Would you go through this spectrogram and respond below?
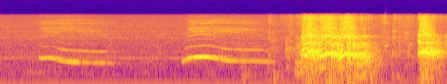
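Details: Miniature Dachshund whimpering: two high, thin, falling whines about two seconds apart, followed by loud rough bursts of yipping or barking.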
